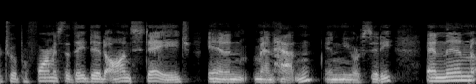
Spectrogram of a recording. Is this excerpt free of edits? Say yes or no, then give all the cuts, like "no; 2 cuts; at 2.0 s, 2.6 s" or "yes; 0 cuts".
no; 1 cut; at 2.0 s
